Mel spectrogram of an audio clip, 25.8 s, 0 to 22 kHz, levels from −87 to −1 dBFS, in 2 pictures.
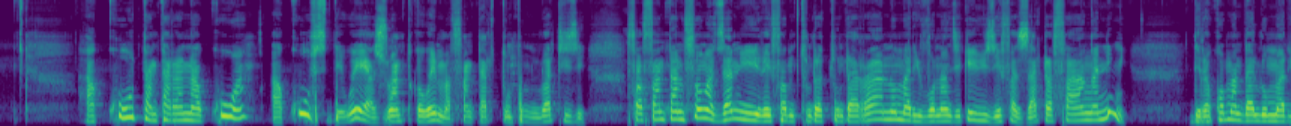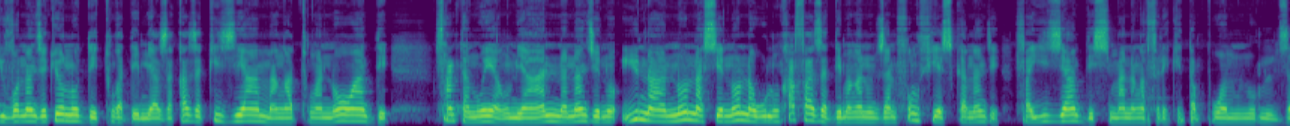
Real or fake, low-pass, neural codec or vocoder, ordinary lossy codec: real; none; none; none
